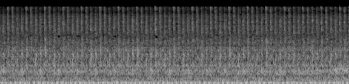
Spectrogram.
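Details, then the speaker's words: 4M42 diesel after injector work (damage blamed on missing fuel filter), just started after reassembly, exhaust smoking. Even, steady diesel clatter at idle with no misses or knocks; runs clear. Normal diesel idle. "Sige, start. Yun, lumandar na. Observe lang muna natin mga parikoy. Yung usok niya galing yan sa ano, tambutso niya. Oh, ang linaw ng andar mga parikoy."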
